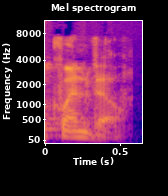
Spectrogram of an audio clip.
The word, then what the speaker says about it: Quenneville: So I'll just say, how do you pronounce Joel's last name? – Joel Quenneville. – Quenneville. I would have thrown an extra syllable in there.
